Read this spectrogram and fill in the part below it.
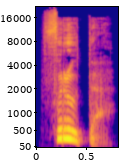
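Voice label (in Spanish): "fruta", Spanish, female; mekanta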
